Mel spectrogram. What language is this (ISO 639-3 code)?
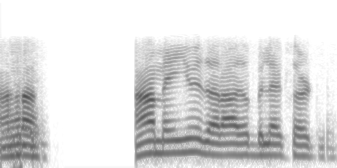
hin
